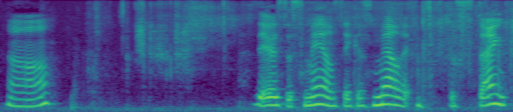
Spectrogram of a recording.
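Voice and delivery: plain reading voice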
